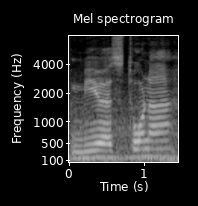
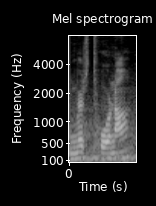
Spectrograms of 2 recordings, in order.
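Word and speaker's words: Mjøstårnet: birmingham we have the beautiful muyas torna i pronounced it really weird in my last video i said mers torna i just misspoke but mersona the tallest wooden building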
